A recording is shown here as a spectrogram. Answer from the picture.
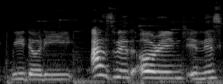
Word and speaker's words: midori: green how do you say green in japanese midori midori as with orange in this case you would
